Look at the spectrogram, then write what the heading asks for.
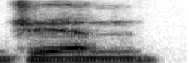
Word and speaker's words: djinn: It's pronounced the same, gin.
